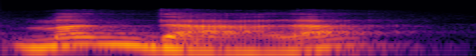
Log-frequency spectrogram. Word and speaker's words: Mandala: adesso scegliamo la simmetria Mandala che della pronuncia sia sulla penultima come Piana parola piana ma simmetria Mandala anche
